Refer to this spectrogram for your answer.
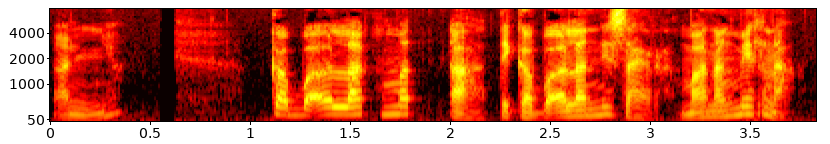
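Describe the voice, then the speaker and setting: A man's voice: fairly high pitch, sing-song, normal speed, no room sound. A man with an Ilocano accent playing a cheeky, boastful driver in a radio comedy drama.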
